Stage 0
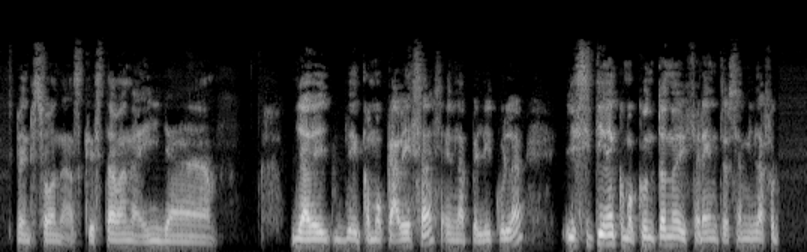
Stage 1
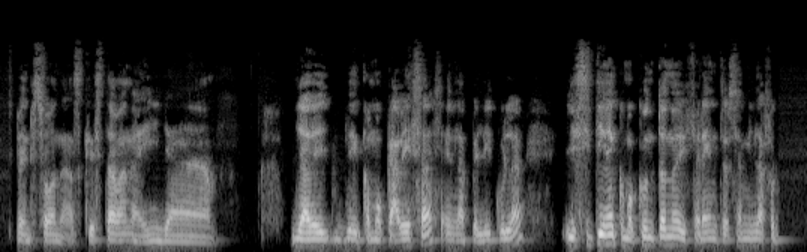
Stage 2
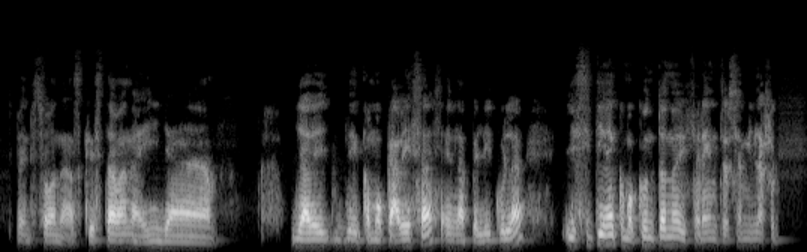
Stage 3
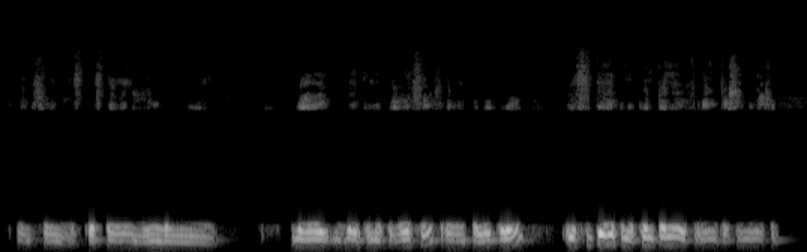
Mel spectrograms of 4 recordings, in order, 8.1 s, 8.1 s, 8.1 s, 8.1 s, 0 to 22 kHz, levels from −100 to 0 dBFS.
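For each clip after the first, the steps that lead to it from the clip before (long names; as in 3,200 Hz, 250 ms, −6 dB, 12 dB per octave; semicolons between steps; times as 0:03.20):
mains-hum notches 50/100/150/200 Hz; level −3 dB
automatic gain control gain up to 11 dB; band-pass filter sweep 680 Hz → 2,200 Hz, 0:06.63–0:07.92
linear-phase brick-wall band-stop 400–3,700 Hz; level −2.5 dB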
